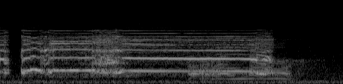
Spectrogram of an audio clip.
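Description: A rooster crowing used as an alarm clock: one long, loud, close cock-a-doodle-doo of bright harmonic notes that falls away in pitch toward the end, heard alone.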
